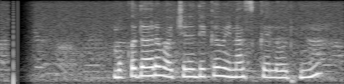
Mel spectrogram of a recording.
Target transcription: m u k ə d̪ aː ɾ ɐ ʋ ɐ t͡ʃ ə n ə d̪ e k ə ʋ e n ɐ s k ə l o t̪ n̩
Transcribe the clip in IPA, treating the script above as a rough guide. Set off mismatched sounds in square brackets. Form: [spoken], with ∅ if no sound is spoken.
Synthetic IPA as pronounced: m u k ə d̪ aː ɾ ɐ ʋ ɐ t͡ʃ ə n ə d̪ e k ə ʋ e n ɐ s k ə l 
